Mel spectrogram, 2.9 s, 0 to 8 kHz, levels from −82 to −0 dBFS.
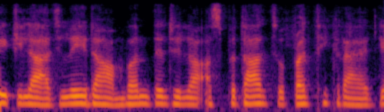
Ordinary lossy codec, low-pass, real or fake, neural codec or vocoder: none; 7.2 kHz; fake; codec, 16 kHz in and 24 kHz out, 0.6 kbps, FocalCodec, streaming, 4096 codes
